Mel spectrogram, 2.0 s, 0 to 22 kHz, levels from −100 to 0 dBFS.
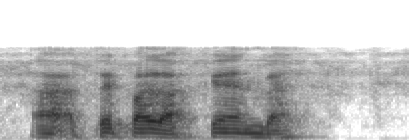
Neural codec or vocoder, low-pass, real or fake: codec, 16 kHz, 4.8 kbps, FACodec; 5.4 kHz; fake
